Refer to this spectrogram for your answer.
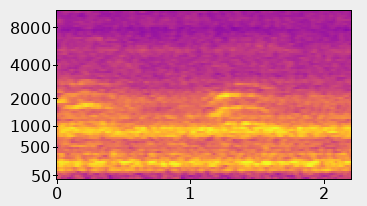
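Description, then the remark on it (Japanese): A cat named Mii meows continuously in drawn-out, wavering cries with a steady high-pitched tone, sustained at an even loudness for the whole stretch with no talking. “ちょっと待って、めっちゃみーが泣いてるな。”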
